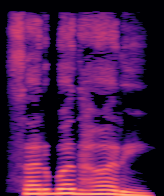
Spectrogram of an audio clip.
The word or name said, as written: ಸರಿಬಿತ್ತರಿ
